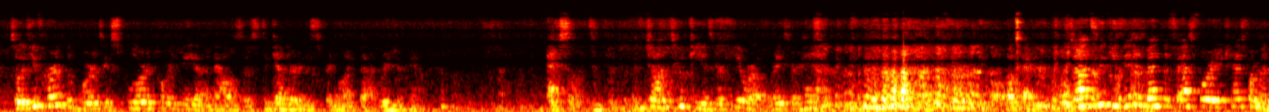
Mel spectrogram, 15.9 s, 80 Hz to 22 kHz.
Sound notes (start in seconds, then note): 7.5 laughing; 10.1 audience laughs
